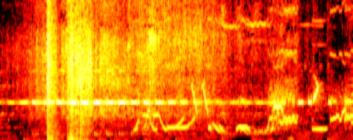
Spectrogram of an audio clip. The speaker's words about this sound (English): the alarm clock that really gets around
